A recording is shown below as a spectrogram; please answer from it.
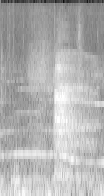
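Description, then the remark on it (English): A dog whines in a long, thin, high-pitched tone that dips slightly in pitch, with a brief breathy huff partway through. Fairly quiet, with no one talking. “Charlie! That is my dog.”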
